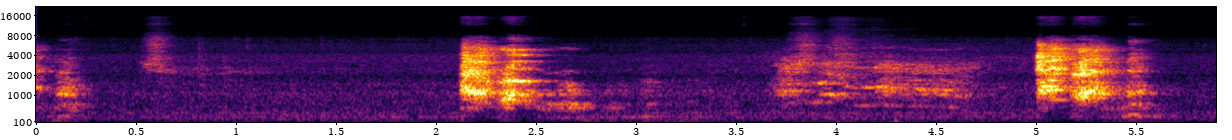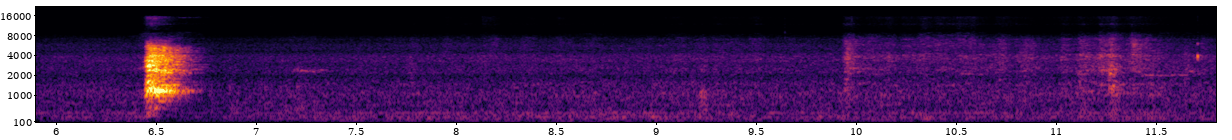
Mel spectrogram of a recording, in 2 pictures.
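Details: Siberian Husky barks in a loose series of four to five harsh, noisy barks spaced one to two seconds apart, then falls quiet with faint background sounds.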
